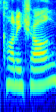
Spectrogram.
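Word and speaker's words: Connie Chng: me Connie hey folks uh my name is Connie Chong pronounced a and she you can find me across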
